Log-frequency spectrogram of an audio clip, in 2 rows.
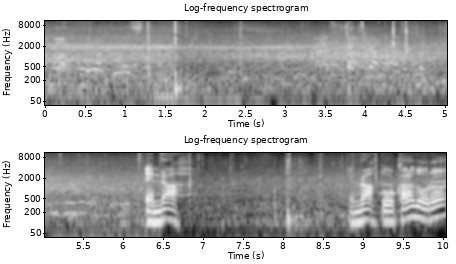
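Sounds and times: players calling out: 0.0 - 10.0
ball being kicked: 1.2 - 1.9, 7.8 - 9.2.

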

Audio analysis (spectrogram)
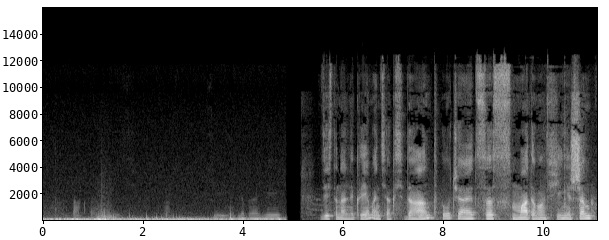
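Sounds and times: muffled voice: 0.0 - 1.7, 3.4 - 4.8
heavy low rumble: 0.0 - 4.9.

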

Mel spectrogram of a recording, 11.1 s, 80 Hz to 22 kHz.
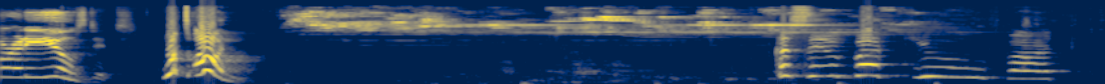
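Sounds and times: shimmering chime sound effect: 2.8 - 9.4.

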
